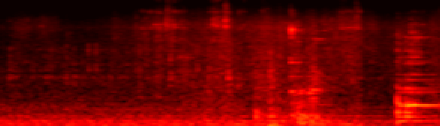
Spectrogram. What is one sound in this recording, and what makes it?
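A heavy iron pan scrapes and clanks on a wooden counter.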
